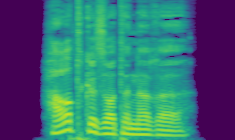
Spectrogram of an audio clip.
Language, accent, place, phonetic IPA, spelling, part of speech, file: German, Germany, Berlin, [ˈhaʁtɡəˌzɔtənəʁə], hartgesottenere, adjective, De-hartgesottenere.ogg
- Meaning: inflection of hartgesotten: 1. strong/mixed nominative/accusative feminine singular comparative degree 2. strong nominative/accusative plural comparative degree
